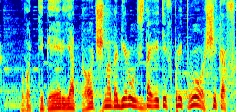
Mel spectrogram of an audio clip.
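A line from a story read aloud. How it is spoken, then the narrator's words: Spiteful hiss, stepmother. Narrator (Russian): злобно прошипела мачеха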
